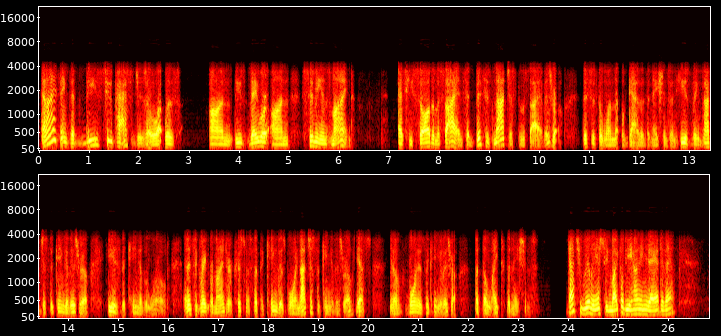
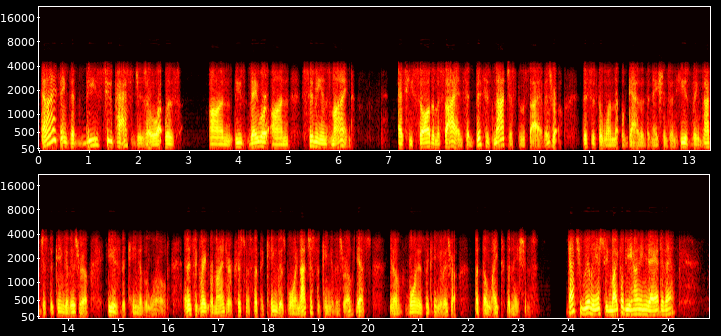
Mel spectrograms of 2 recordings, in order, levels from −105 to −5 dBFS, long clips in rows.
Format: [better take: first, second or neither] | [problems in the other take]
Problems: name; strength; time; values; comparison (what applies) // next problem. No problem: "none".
neither | phone-call audio; poor line; the same in both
